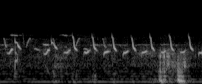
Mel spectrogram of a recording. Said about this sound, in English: There you are, a cardinal. Tell them this is something pretty scarce. Trees, birds, privacy, and all only 30 miles from the city.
